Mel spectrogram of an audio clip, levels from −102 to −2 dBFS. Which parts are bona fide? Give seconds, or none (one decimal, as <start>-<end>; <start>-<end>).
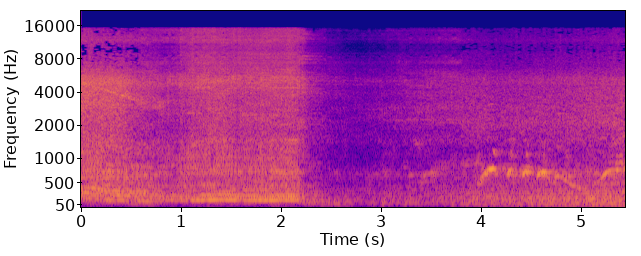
0.0-0.6; 3.8-5.4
